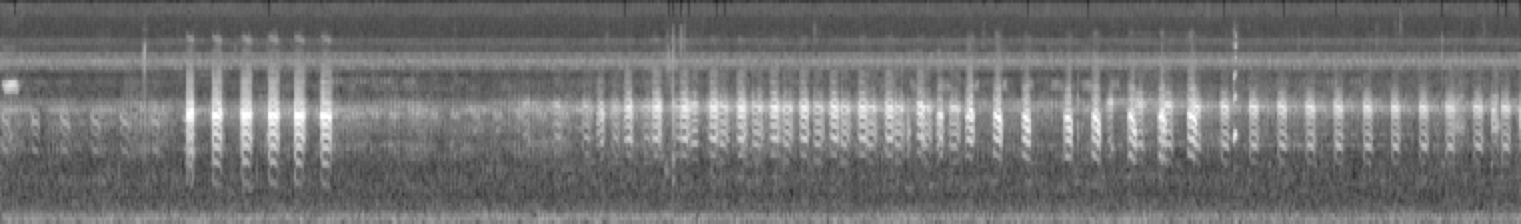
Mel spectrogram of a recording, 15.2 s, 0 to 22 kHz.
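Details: Frogs calling at a quiet pond, Tascam Portacapture X6 field recording: a brief burst of sharp pulsed notes, a pause, then a sustained chorus of fast repeated rattling calls from several animals.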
